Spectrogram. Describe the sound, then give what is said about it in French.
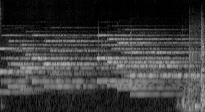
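A short electronic cue tone from the Parcours Énergie workout audio guide in Gaspé, signalling listeners to pause and go to the next station, plays alone: a bright, ringtone-like chime of layered sustained notes shifting pitch a few times, ending with a brief noisy burst. No one speaks. “Lorsque vous entendez cet indice,”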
